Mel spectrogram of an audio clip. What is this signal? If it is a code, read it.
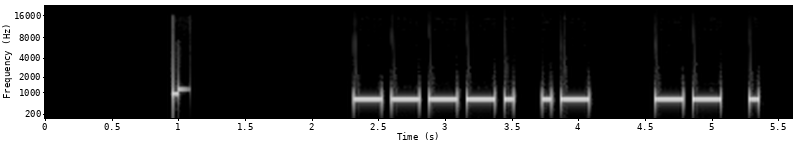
Morse code, heard as a keyed tone, about 17 wpm, 700 Hz. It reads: 9A ME
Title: Field Day Exchanges Encore - 17wpm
